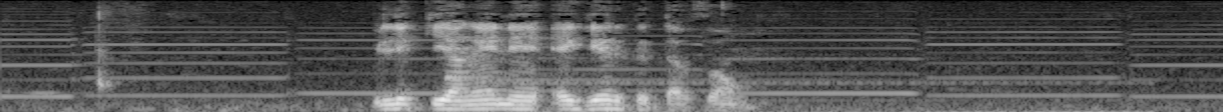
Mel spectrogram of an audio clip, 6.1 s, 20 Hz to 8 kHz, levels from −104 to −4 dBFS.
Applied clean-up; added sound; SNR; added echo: none; Gong + Bowed string instrument; 18 dB; none.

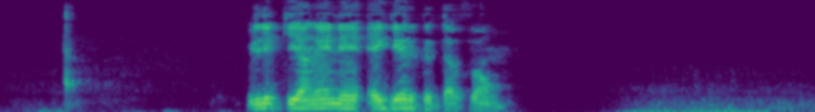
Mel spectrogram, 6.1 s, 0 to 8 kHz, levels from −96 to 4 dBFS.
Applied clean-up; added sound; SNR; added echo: neural mask model Resemble Enhance denoiser.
